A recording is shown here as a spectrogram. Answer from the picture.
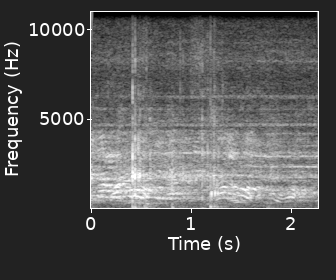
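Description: Indistinct voices talking, with several short, dull low thumps, the sharpest about half a second in.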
